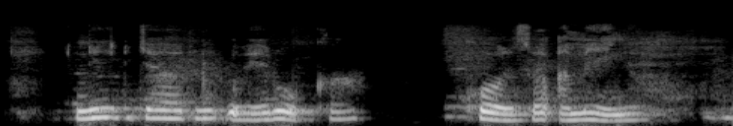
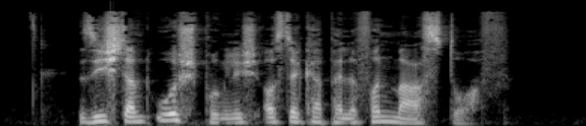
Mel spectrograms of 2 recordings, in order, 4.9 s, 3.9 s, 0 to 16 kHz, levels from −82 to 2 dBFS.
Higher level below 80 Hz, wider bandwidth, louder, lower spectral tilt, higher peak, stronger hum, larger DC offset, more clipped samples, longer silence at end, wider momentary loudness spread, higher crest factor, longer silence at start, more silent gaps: about the same, -62 dBFS vs -58 dBFS; second, 7.6 kHz vs 11.5 kHz; about the same, -20 LUFS vs -19 LUFS; first, -8 dB/octave vs -2.5 dB/octave; second, -6 dBFS vs 0 dBFS; neither; neither; neither; second, 0 s vs 0.55 s; about the same, 15 LU vs 14 LU; second, 16 dB vs 22 dB; about the same, 0.5 s vs 0.55 s; neither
